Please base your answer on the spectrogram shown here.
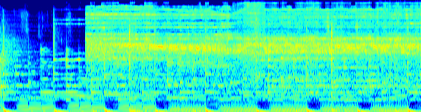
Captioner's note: drill whirring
